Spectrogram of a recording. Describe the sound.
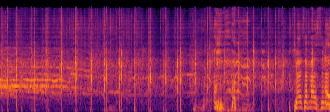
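An audience applauds with steady, rhythmic clapping that stays loud throughout, joined midway by excited shouts and whoops from the crowd, with voices rising over the claps near the end.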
